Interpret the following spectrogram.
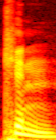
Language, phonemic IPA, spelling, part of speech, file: German, /kɪn/, Kinn, noun, De-Kinn.ogg
- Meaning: chin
